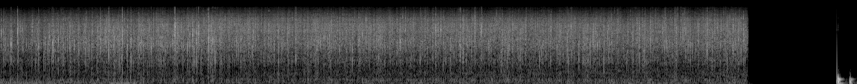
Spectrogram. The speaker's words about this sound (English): The fire fades out.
